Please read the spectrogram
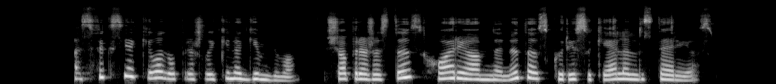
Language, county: Lithuanian, Klaipėda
